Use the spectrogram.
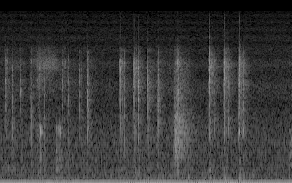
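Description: A new password typed on a computer keyboard: quick, irregular clusters of light plastic key clicks, close and clear over a steady low hum, with no talking.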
